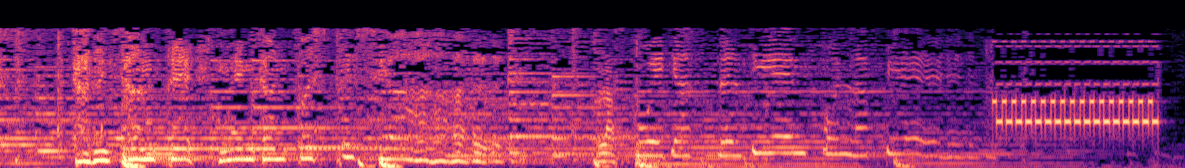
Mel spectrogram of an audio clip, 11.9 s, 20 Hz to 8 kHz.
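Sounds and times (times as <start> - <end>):
speech: 0.9 - 5.3, 6.0 - 9.3
telephone ringing with a fast electronic trill: 9.9 - 11.7.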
